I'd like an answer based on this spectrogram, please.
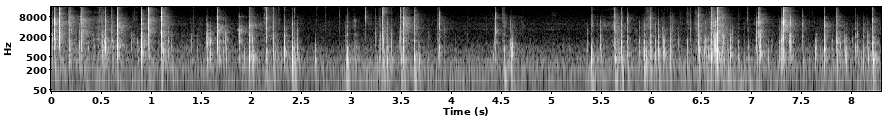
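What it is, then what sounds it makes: Foil-lined plastic gum pouch. A small Extra gum pouch made of foil-lined plastic is crinkled in both hands with long nails. Bursts of bright, crisp crackling come in quick clusters, pause briefly for about half a second, then resume with denser crinkling and sharp snaps.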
